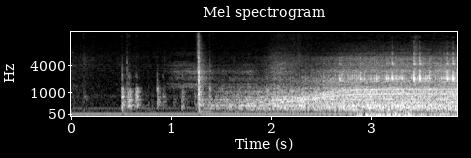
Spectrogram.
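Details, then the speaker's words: Honeywell ionizing HEPA room air cleaner used as a bedroom white-noise maker: as the fan spins up, a fierce rattle of about four per second builds over the air rush; owner suspects something stuck unbalancing the fan; caused by a dirty fan and dry bearings. "It rattles. It rattles something fierce. And makes it so that people can't sleep."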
